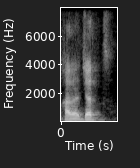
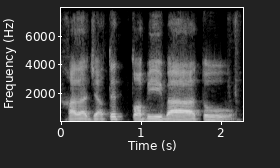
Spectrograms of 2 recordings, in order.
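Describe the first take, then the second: First: The word ends in a plain t sound. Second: An i vowel links it to the next word. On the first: "we'll use the singular form" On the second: "because it has alif lam, we'll give a kasra"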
